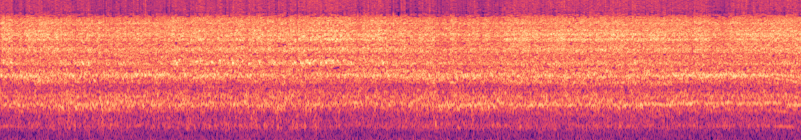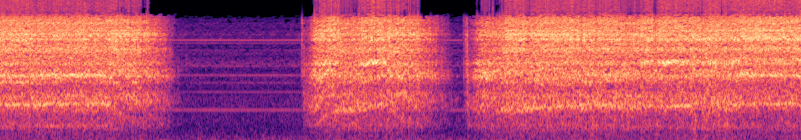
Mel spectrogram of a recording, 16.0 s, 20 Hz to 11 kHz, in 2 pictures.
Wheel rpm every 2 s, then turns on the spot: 230, 230, 220, 220, 150, 40, 100, 220.
none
